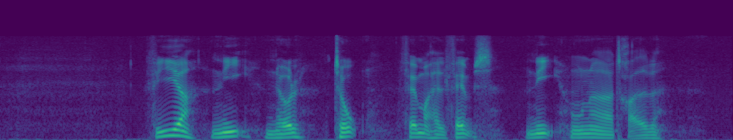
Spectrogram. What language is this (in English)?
Danish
